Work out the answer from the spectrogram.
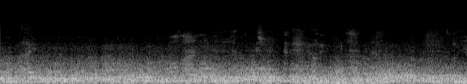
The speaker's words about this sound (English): I think that's the airplane. That's the sound of freedom right there.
